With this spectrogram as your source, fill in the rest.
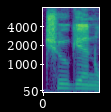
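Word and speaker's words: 中間: talking about Samurai attendance the word is chugan so nakama that pronunciation of nakama that is specifically for guilds and chug in is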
